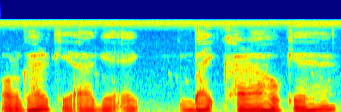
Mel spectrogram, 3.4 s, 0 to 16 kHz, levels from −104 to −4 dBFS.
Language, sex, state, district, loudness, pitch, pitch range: Hindi, male, Arunachal Pradesh, Lower Dibang Valley, -18 LUFS, 90 Hz, 85-95 Hz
